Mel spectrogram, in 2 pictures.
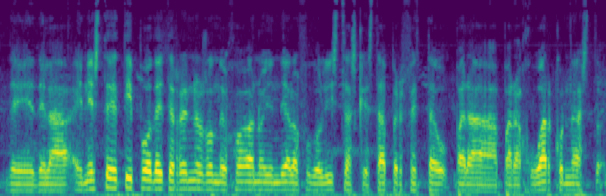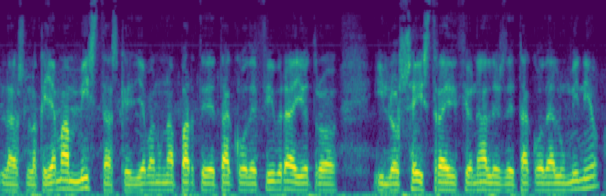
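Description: Man, ex-keeper, mid pitch, hesitant analysis, faint hum. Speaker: former goalkeeper pundit. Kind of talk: studio analysis.

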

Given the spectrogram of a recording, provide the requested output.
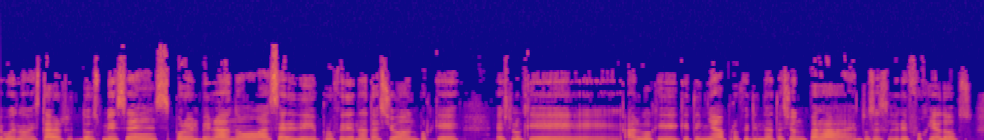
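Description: French girl in her 20s, second-language speaker searching for words, interview answers, kinda low voice. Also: a little mellow, no room sound. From France. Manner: halting, searching for words in non-native Spanish. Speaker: interview guest, sports volunteer.

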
